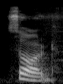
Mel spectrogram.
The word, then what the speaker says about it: sword: एस के बाद जब भी हमारा डब्ल्यू आएगा वो हमारा साइलेंट होता है, जैसे कि हमारा यहाँ पर डब्ल्यू आ रहा है, यहाँ पर डब्ल्यू आ रहा है, तो उसको हम क्या पढ़ेंगे, आंसर। sword। W silent.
